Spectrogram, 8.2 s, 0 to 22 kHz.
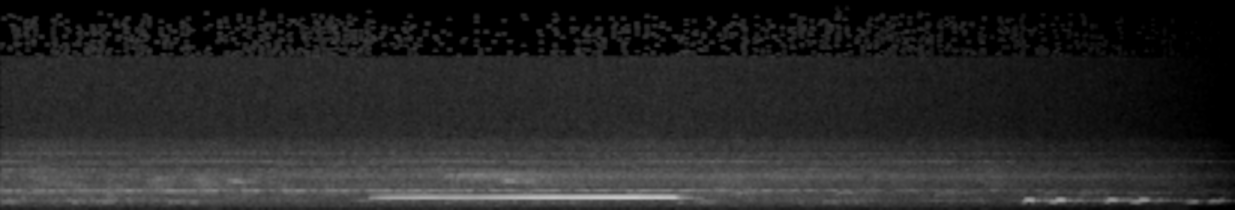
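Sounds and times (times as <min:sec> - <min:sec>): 
blue-banded pitta whistling call: 0:02.4 - 0:04.8, 0:06.8 - 0:08.2.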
